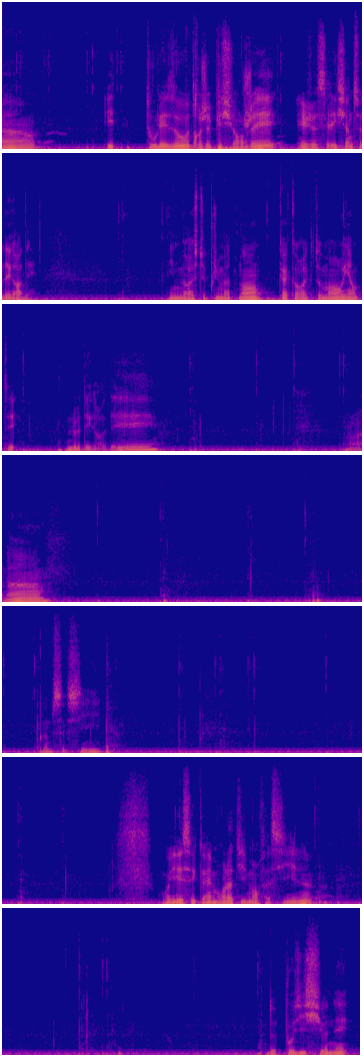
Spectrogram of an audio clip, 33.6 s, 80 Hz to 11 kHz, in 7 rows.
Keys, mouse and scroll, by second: 3.0 g, 3.8 click, 6.4 click, 8.4-10.0 drag, 13.1 click, 14.2 click, 15.8 click, 17.8 click, 19.3 click, 20.7 click, 22.6 click, 23.6-24.8 drag, 24.9 click, 26.4 click, 27.6 click, 28.9-30.8 drag, 31.4 click, 33.0-33.5 drag.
